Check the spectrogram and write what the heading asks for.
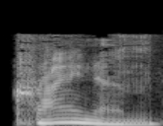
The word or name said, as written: crinum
